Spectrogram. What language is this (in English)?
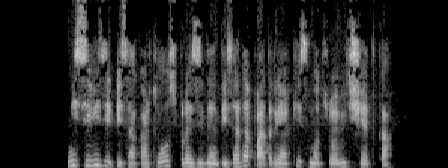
Georgian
